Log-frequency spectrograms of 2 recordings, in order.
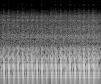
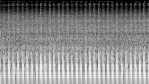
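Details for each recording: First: Neglected used Yamaha Mio scooter at idle: low, lumpy thrumming with a steady pulsing shake; the engine vibrates heavily at idle, cause not yet known. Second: Used, neglected Yamaha Mio scooter, single-cylinder: even, fairly rapid thumping idle with a couple of light blips and strong vibration; engine judged in good condition.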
